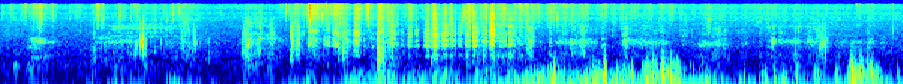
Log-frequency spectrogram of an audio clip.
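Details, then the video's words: An American Staffordshire terrier running happily by a river pants rapidly and unevenly, with quick breathy bursts building in loudness over about twelve seconds, among low rumbling outdoor noise and a man's voice just before. "Wesoły Amstaff biega nad rzeką"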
